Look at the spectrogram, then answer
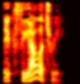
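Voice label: "ichthyolatry", British English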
